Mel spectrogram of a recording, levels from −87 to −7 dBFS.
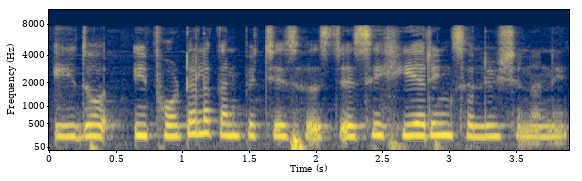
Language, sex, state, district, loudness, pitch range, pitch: Telugu, female, Andhra Pradesh, Sri Satya Sai, -14 LUFS, 225-245 Hz, 235 Hz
